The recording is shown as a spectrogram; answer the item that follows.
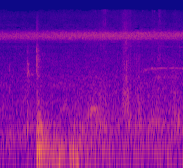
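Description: Steady high-pitched chirring of crickets or similar insects, with a soft thump about half a second in.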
